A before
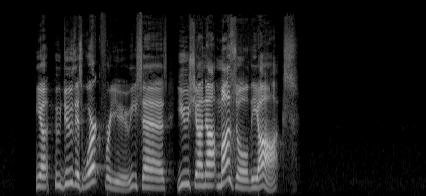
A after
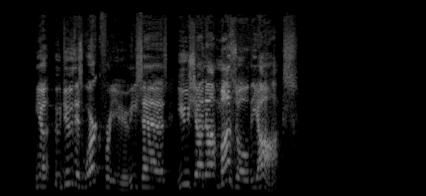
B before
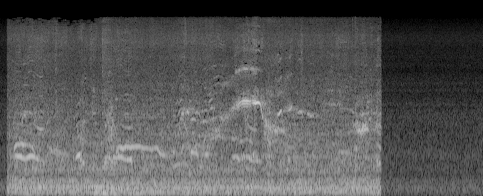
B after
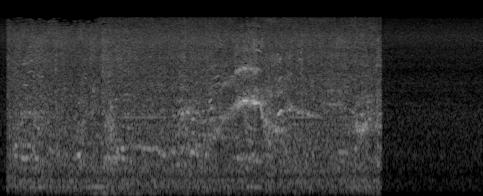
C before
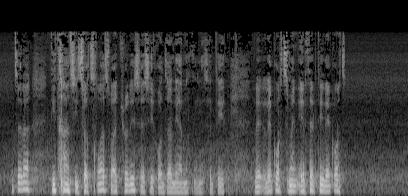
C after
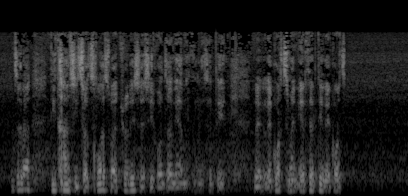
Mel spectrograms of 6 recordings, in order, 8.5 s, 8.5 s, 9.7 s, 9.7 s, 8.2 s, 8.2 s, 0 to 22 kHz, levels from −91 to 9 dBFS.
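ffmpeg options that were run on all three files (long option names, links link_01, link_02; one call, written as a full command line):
ffmpeg -i in.wav -filter_complex "[0:a]acrossover=split=7300[link_01][link_02];[link_02]acompressor=threshold=-50dB:ratio=4:attack=1:release=60[link_03];[link_01][link_03]amix=inputs=2:normalize=0,aderivative,afftfilt=real='re*1.73*eq(mod(b,3),0)':imag='im*1.73*eq(mod(b,3),0)':win_size=2048:overlap=0.75" out.wav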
